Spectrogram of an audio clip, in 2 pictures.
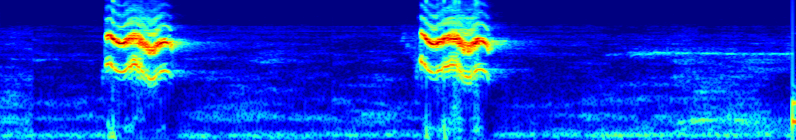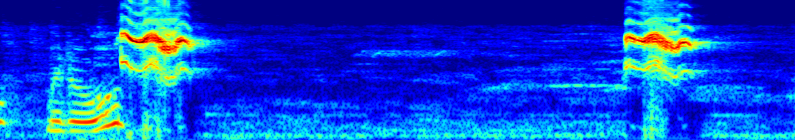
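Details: Rose-ringed parakeet (Indian ringneck) calling: four loud, shrill, wavering squawks at irregular intervals, plus a lower rising nasal note from another sound midway and faint ambient noise.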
